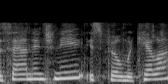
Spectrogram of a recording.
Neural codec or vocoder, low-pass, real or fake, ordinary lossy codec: codec, 16 kHz, 4.8 kbps, FACodec; 7.2 kHz; fake; AAC, 32 kbps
